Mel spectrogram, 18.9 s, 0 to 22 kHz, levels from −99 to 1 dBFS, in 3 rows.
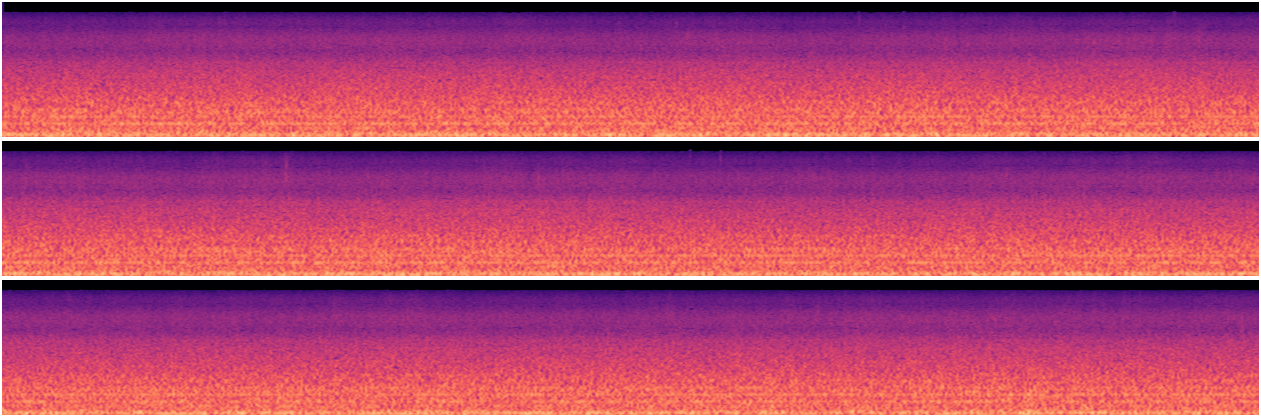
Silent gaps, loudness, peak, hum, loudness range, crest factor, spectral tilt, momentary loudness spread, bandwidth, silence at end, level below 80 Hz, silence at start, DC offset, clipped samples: none; -19 LUFS; -4 dBFS; none; 1 LU; 14 dB; -6 dB/octave; 1 LU; 15.5 kHz; 0 s; -24 dBFS; 0 s; under 0.1%; under 0.1%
